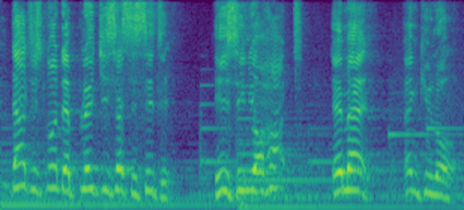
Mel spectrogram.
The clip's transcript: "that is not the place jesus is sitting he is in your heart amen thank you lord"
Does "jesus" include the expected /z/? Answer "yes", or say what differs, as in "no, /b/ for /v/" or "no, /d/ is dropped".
no, /s/ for /z/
